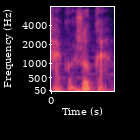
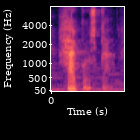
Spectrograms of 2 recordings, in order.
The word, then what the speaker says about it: Hakosuka: apodo bueno sabréis que llevamos toda la vida llamándole hakosuka pero realmente eso está mal dicho en japonés sería algo así como hoska así que bueno vamos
